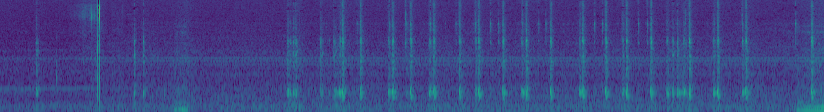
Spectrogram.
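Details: Xbox console: light sharp clicks repeating steadily about twice a second in a quiet room, mechanical tick from inside, cause unknown.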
